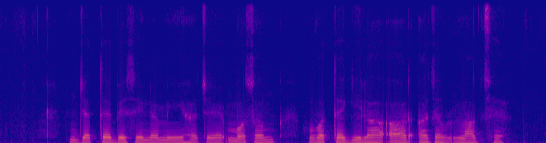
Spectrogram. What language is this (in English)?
Magahi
